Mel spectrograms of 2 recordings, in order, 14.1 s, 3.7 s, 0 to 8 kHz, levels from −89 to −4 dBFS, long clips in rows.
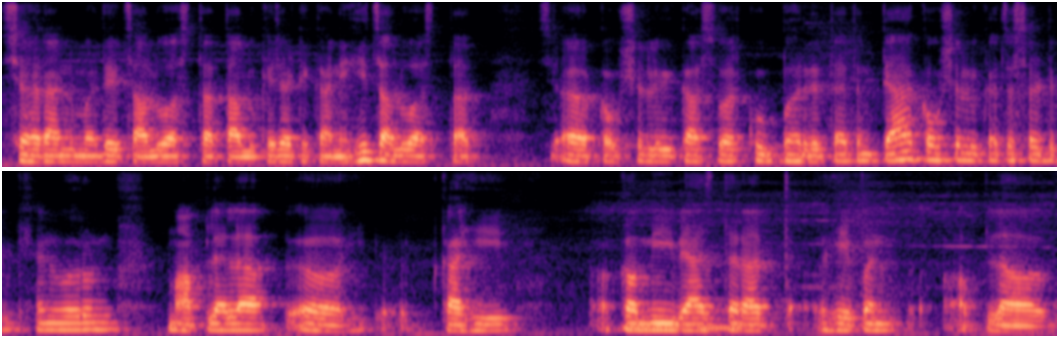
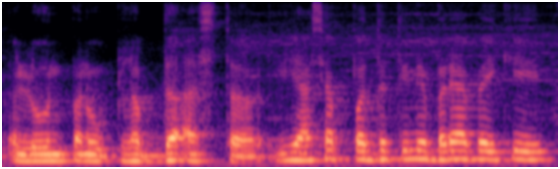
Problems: none marked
